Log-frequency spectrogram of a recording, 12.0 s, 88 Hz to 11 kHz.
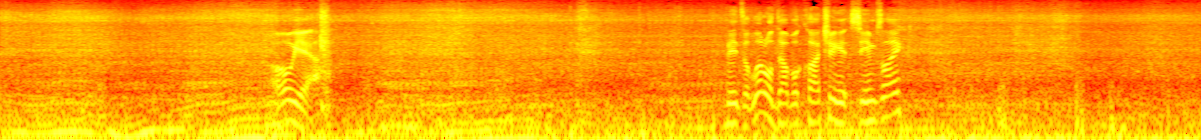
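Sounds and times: car engine and road noise: 0.0 - 12.0
wind buffeting microphone: 3.0 - 12.0.

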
